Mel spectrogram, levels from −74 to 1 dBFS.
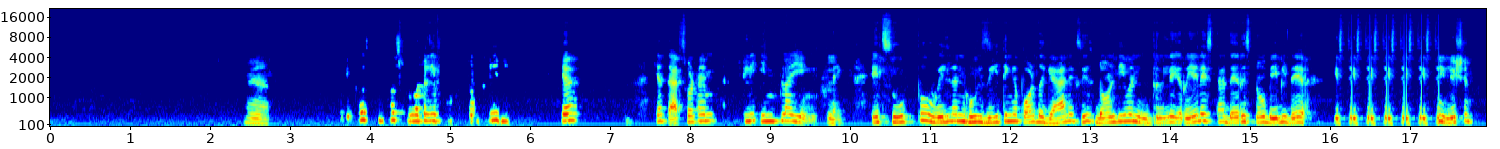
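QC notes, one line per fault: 16.27–17.35 s, CD stuck on one turn: a scratch or defect on the disc sends the laser back one track at the same point on each rotation, so the player keeps rereading the same short stretch instead of moving on. The speech locks into a fast, even stutter, a slice of about 0.22 s (217 ms) repeated five times with a brief mute at each jump, before playback moves past the spot near the end of the clip.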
